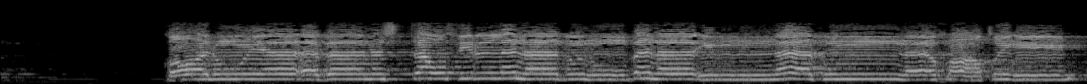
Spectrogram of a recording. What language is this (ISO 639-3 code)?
ara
